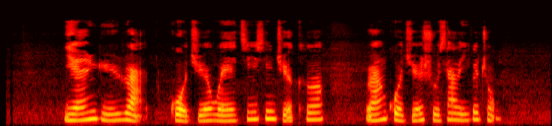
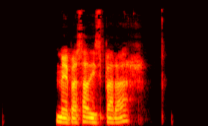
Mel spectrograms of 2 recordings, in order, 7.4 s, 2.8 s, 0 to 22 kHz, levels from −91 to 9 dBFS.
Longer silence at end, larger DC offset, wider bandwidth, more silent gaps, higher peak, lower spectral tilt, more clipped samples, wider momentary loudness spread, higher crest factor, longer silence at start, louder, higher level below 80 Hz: second, 0.7 s vs 0.9 s; neither; second, 11.5 kHz vs 16 kHz; neither; about the same, -4 dBFS vs -2 dBFS; about the same, -5 dB/octave vs -5 dB/octave; neither; second, 10 LU vs 15 LU; about the same, 22 dB vs 22 dB; about the same, 0.85 s vs 0.75 s; second, -27 LUFS vs -20 LUFS; second, -74 dBFS vs -64 dBFS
